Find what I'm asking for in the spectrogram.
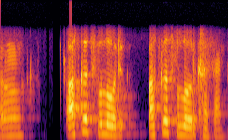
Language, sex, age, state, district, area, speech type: Kashmiri, male, 18-30, Jammu and Kashmir, Ganderbal, rural, conversation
